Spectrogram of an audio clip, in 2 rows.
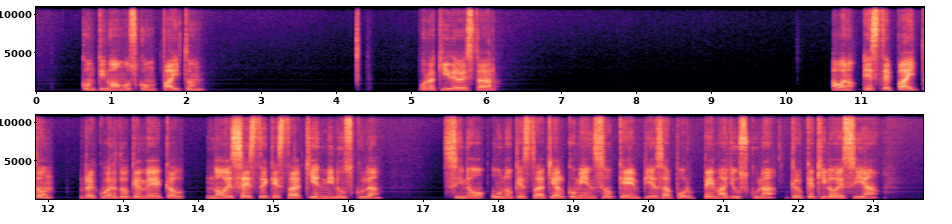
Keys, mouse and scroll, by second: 1.6 click, 13.0-15.7 drag, 16.4-19.8 scroll up 1, 19.8-23.6 drag.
